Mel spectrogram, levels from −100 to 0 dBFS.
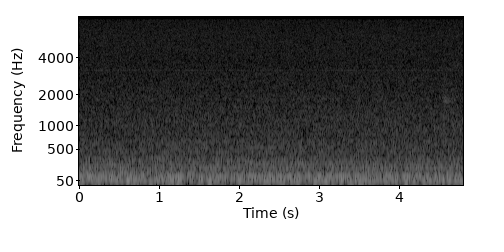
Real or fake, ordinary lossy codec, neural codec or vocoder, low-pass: real; none; none; none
